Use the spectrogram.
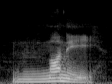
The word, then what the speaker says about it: money: of the time money money this has a you instead of an O in the pronunciation just watch out young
